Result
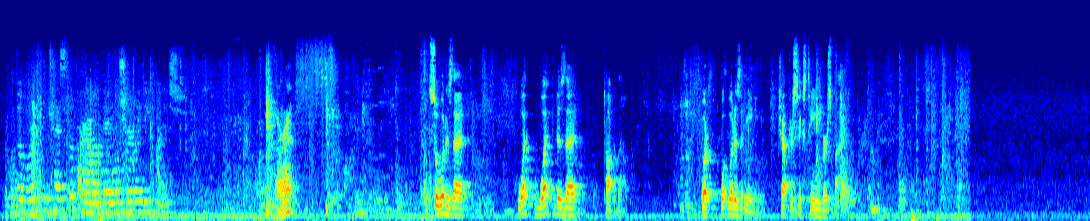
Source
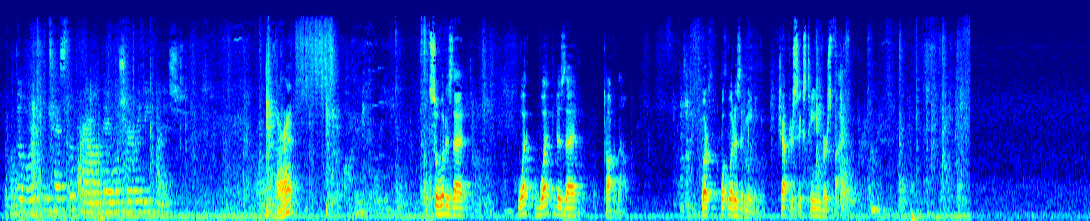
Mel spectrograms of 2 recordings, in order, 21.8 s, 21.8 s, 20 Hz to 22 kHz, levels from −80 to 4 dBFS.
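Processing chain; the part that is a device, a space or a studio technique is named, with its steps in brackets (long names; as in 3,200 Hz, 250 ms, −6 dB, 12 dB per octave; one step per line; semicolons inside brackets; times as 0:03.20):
clip after many re-uploads (low-pass filter 7,100 Hz 24 dB per octave; spectral magnitudes quantised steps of 15 dB)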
